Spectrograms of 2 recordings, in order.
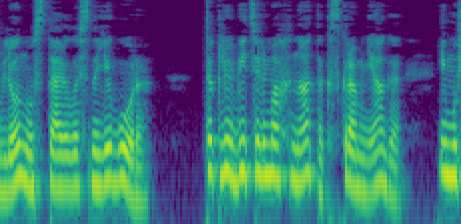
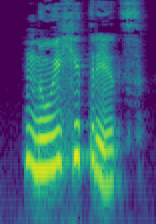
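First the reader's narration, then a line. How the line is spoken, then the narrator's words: Laughing. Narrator (Russian): Маша рассмеялась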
